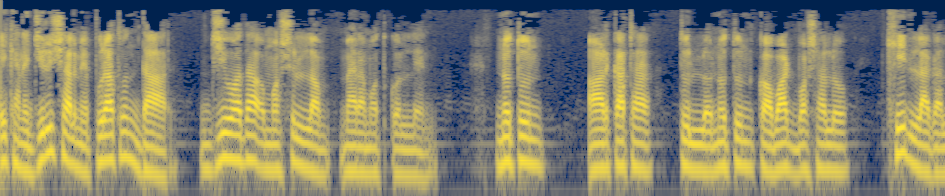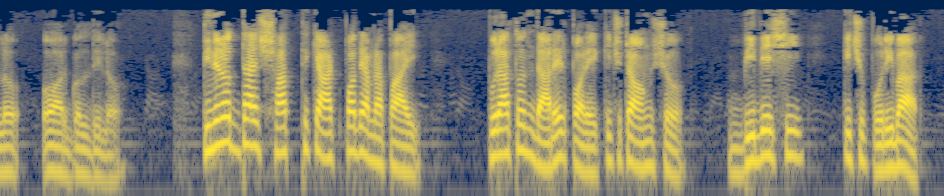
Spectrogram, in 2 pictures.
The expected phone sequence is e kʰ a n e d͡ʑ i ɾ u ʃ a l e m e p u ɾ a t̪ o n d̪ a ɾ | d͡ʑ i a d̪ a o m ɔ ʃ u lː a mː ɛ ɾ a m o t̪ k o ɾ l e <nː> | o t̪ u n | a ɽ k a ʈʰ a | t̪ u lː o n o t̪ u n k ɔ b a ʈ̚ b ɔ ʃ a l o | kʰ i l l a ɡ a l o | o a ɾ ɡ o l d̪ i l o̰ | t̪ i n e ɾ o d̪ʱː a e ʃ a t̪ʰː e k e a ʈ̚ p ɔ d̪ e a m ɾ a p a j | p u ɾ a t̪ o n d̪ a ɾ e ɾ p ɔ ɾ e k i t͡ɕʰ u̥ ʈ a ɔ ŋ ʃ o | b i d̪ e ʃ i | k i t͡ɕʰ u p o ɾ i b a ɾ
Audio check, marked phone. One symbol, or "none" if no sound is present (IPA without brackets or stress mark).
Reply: nː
